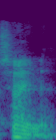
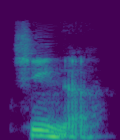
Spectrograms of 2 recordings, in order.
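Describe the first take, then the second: First: The first vowel sounds like English 'eye'. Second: The first vowel sounds like English 'ee'. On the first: The speaker calls it wrong. "Not China" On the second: The speaker calls it right. "I remember that I says E in Spanish"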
